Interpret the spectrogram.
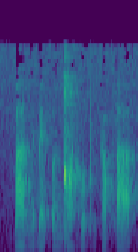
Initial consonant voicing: voiceless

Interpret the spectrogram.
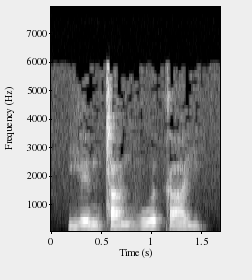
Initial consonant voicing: voiced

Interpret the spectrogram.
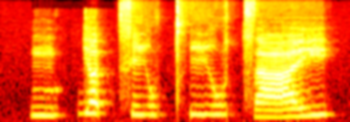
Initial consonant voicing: voiced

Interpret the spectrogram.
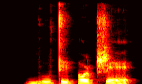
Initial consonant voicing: voiced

